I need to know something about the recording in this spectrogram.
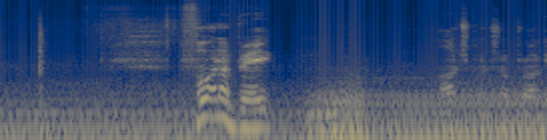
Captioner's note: engine revs build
